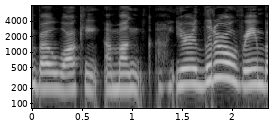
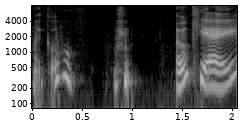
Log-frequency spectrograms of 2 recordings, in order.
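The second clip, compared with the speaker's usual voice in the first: plain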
